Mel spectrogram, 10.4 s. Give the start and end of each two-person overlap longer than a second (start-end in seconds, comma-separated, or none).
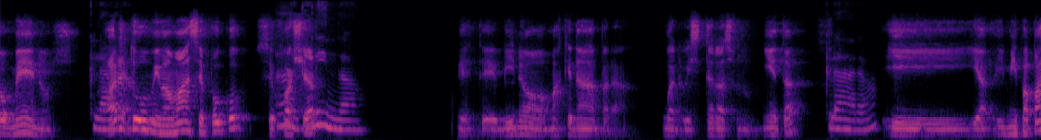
none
